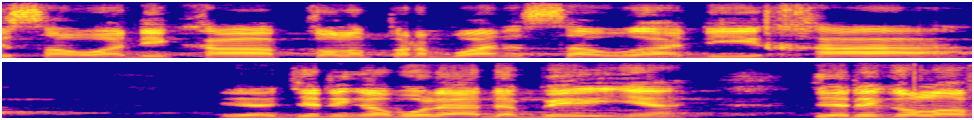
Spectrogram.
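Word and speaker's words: สวัสดีครับ: kalau laki-laki belakangnya ada sebetulnya ada huruf RO nya sih di situ jadi kerap gitu ya tapi mereka bacanya cepet Jadi sawadikap kalau perempuan sawah Jadi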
